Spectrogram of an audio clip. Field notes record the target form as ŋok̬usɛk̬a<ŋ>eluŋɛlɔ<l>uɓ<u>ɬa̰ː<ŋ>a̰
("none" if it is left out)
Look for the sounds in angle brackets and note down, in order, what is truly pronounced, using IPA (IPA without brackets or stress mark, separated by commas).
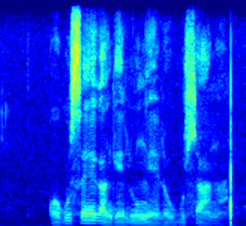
ŋ, none, u, ŋ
